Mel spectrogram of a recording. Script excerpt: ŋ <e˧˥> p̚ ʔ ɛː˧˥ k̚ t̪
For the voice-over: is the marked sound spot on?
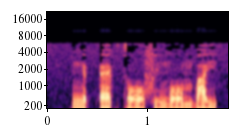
yes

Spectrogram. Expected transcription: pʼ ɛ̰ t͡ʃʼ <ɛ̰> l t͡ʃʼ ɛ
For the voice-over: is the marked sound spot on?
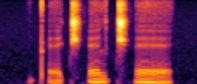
no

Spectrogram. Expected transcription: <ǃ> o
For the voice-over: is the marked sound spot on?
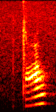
no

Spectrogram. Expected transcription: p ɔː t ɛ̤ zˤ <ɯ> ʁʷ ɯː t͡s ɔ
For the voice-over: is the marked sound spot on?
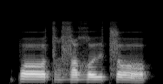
yes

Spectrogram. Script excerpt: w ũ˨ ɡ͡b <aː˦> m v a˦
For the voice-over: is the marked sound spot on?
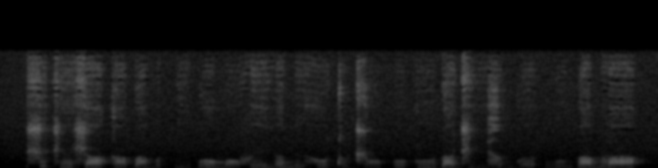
yes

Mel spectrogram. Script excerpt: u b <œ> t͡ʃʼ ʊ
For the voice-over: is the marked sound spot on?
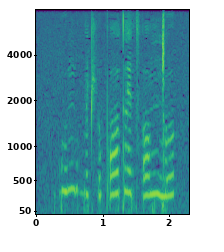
no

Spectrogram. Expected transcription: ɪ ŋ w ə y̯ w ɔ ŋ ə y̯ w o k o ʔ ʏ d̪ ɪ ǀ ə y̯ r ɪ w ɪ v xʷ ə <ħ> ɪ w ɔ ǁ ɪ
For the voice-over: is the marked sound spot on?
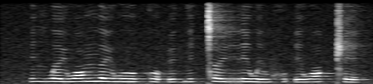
no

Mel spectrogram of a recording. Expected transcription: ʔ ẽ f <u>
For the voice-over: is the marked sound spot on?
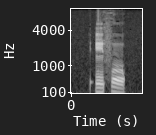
no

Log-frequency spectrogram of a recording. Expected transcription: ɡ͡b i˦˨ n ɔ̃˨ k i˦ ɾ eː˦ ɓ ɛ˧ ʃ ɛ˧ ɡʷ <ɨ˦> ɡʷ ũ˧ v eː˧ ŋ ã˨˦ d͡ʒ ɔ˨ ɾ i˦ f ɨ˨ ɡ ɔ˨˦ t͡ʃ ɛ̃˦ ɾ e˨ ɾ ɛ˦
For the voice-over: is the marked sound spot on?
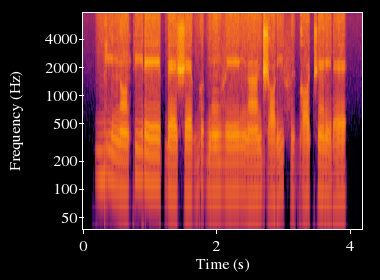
yes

